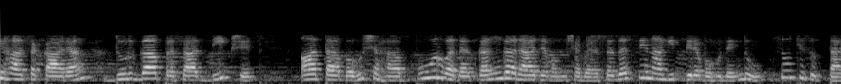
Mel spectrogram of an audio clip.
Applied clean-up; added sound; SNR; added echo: neural separator model SepFormer DNS4.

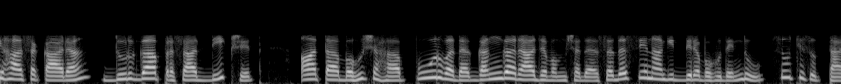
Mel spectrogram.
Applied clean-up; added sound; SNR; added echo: none; none; none; none.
